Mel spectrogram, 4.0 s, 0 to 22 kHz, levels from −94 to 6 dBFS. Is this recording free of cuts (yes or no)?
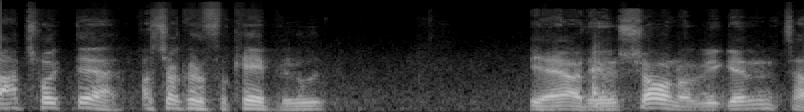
yes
